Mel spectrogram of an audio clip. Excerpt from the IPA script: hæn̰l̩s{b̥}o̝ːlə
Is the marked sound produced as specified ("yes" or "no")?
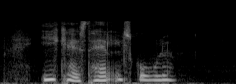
no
